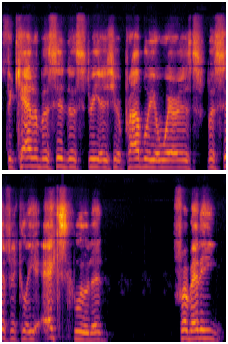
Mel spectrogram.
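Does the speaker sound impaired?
Yes: Parkinson's disease; diagnosed over 9 years ago, tremor, uses medical cannabis for tremor relief.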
